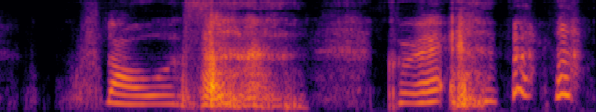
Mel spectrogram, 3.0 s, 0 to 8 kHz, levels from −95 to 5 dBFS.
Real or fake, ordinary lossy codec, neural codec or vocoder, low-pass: fake; none; codec, 16 kHz, 4.8 kbps, FACodec; none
